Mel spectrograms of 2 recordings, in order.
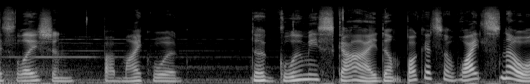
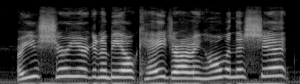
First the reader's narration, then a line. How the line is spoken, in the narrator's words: shouting over the blistering wind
